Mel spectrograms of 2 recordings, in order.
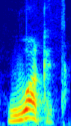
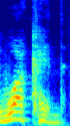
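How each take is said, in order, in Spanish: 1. La terminación se pronuncia como un sonido corto de 't'. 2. La terminación se pronuncia como una sílaba 'ed' separada. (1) "lo más cercano es decir que suena como una T" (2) "lo lea casi así, pone un poco de acento"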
